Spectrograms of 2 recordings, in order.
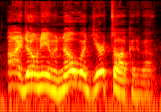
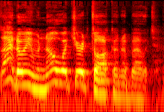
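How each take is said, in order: First: Louder, higher and angry, leaning on know; angry sworn denial; angry oath. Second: Louder and higher, flat-out denial; loud, scared denial. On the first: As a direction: swear it angrily to the crowd. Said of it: "And with an angry oath". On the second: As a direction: shout the denial to shake her off. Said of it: "So he denied it loudly". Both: Acted.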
